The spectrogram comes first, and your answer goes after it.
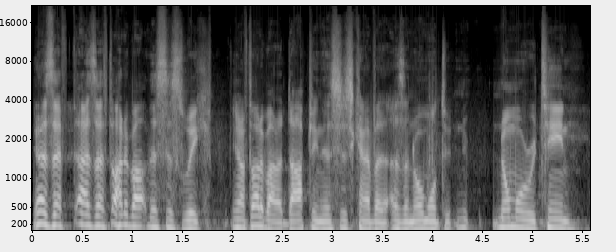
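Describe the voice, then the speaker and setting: A man's voice: medium pitch, fast. A man preaching a sermon, earnest and conversational, often restarting his phrases. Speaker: pastor. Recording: long hall reverb.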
